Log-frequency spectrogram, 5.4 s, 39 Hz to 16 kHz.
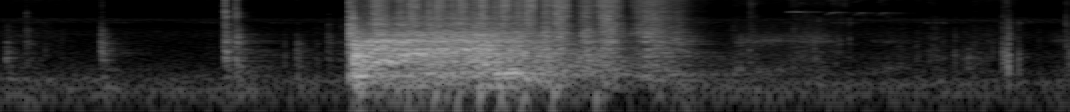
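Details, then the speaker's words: Bolens 3014H lawn tractor, Briggs & Stratton opposed twin 14 HP, after replacing solenoid, electrics bypassed with key wired to solenoid: one firm burst of even quick cranking; starter turns engine over properly. "she turns over, but I'm going to put it back together here."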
